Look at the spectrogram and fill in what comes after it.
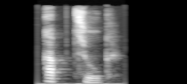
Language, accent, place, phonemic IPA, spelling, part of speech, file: German, Germany, Berlin, /ˈapˌt͡suːk/, Abzug, noun, De-Abzug.ogg
- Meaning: 1. trigger (of a gun) 2. hood, fume hood (covering of a vent to suck away smoke or fumes) 3. print, copy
